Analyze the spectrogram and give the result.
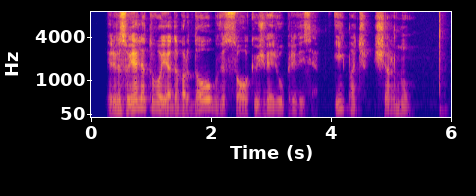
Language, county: Lithuanian, Šiauliai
